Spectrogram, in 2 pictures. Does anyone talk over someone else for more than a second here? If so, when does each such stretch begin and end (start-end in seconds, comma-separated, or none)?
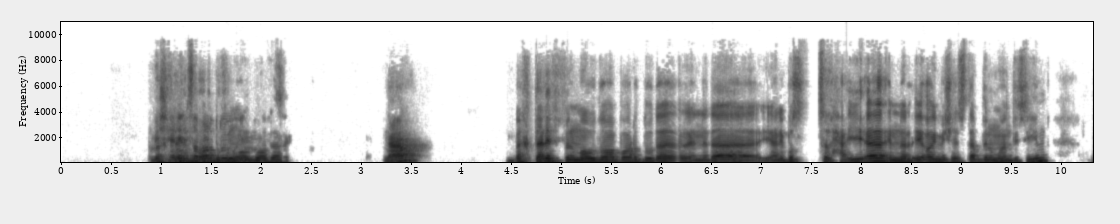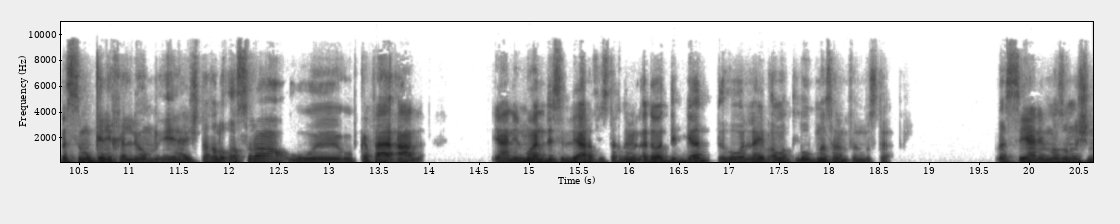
0.9-2.2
